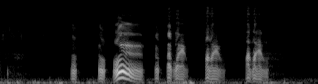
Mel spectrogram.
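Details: Wild red grouse calling on snowy moorland, a chatty bird met during a mountain bike ride: a series of loud, croaking, nasal notes, one drawn out and bending, then several shorter clipped notes.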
